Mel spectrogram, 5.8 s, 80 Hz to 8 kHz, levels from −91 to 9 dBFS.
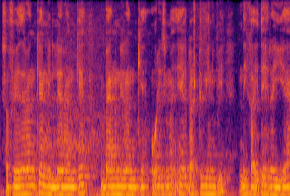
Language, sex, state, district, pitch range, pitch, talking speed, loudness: Hindi, male, Uttar Pradesh, Shamli, 115-120 Hz, 115 Hz, 185 wpm, -15 LUFS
